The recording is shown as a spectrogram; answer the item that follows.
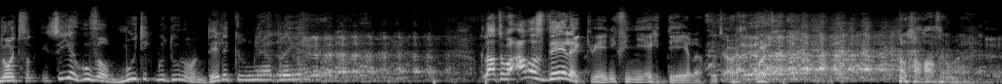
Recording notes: Live 11 November 2023, Club Haug, Rotterdam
